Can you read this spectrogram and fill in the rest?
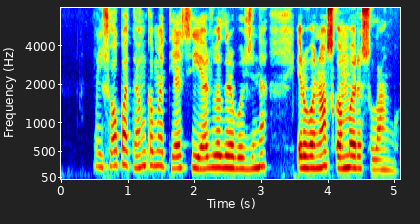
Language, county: Lithuanian, Vilnius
